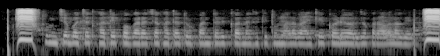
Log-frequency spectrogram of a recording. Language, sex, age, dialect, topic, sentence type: Marathi, female, 18-24, Varhadi, banking, statement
